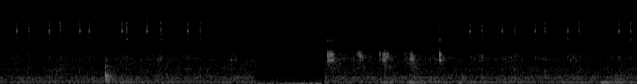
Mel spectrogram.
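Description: Faint, rapid, irregular clicking of computer keys or buttons, typing-like, several clicks a second, over a low steady hum. The sound cuts out briefly about halfway through.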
